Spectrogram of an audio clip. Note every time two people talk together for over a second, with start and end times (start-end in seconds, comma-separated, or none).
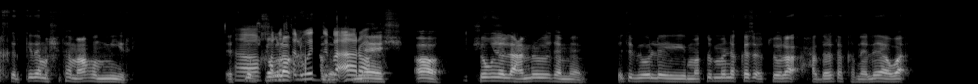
2.4-3.9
